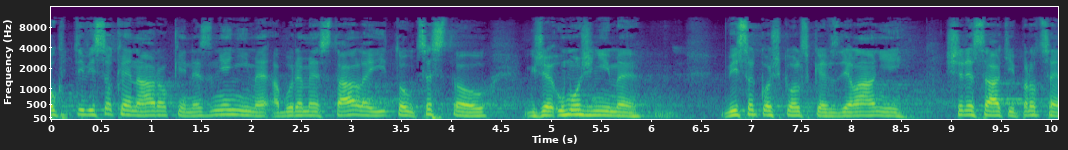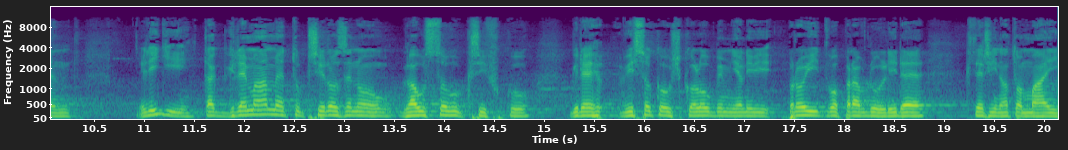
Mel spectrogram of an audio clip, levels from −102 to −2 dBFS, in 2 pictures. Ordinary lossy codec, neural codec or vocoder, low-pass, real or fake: MP3, 48 kbps; none; 14.4 kHz; real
